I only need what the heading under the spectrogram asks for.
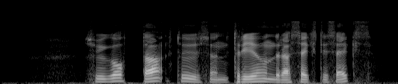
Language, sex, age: Swedish, male, 23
